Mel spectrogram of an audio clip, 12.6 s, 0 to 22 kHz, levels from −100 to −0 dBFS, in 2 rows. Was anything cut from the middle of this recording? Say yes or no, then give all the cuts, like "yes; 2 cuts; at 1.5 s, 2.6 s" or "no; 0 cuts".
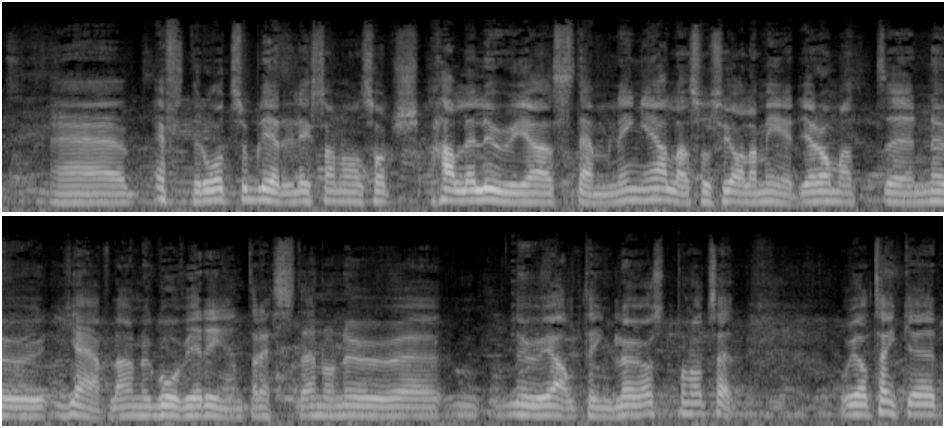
no; 0 cuts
